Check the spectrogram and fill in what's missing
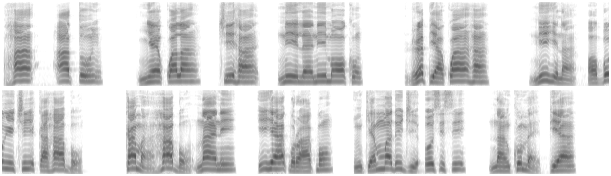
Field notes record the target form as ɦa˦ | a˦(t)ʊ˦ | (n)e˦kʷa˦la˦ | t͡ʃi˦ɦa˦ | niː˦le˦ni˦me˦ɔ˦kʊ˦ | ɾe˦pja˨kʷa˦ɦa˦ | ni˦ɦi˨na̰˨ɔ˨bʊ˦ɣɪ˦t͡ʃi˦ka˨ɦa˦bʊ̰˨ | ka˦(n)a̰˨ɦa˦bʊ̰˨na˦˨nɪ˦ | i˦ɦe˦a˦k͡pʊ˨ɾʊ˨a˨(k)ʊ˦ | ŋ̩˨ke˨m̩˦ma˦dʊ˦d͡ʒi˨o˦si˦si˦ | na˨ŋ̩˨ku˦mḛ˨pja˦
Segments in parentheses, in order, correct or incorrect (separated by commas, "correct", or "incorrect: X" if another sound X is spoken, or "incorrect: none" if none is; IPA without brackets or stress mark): correct, incorrect: ɲ, incorrect: m, incorrect: k͡p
